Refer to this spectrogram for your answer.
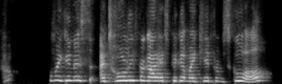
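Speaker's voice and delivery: mock panic, racing through the words; sudden panic. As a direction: blurt it out as if you just remembered. Acting a sudden panicked thought.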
